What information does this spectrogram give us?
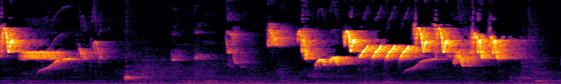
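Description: A yellow-fronted canary sings a fast, high, twittering warble of sliding whistles and rapid trills, with only faint background hiss.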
